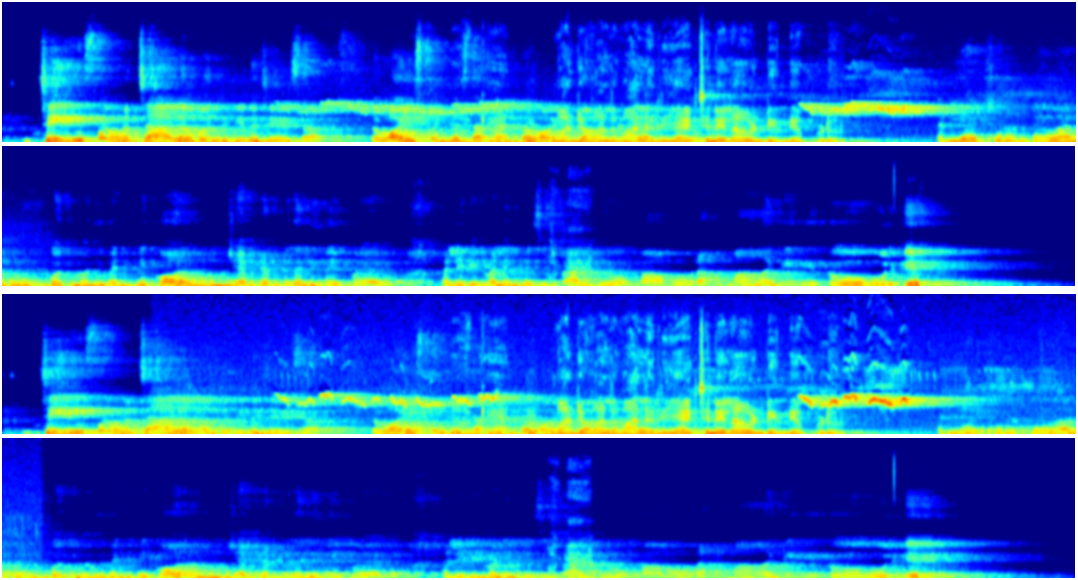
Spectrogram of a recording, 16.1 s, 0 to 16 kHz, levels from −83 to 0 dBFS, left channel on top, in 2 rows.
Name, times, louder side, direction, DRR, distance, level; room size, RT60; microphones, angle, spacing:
voice 1, 0.3-2.4 2.8-5.3 7.0-15.0, left 3 dB, 60° left, 3 dB, 1.0 m, -26 dB
sound 1, 2.1-3.8 4.4-4.5 5.1-7.9 8.3-8.4, right 8 dB, 75° right, 1.1 m, -28 dB
voice 2, 3.4-3.8 4.1-6.3 12.2-12.5, right 2 dB, 10° right, 14 dB, 0.4 m, -26 dB
19.5 x 11.0 x 5.0 m, 1.5 s
head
